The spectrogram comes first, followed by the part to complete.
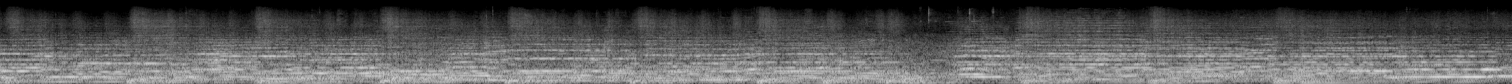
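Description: A brass-and-woodwind marching band playing a procession march, with sustained brass chords and a brief dip in level just before ten seconds in.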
